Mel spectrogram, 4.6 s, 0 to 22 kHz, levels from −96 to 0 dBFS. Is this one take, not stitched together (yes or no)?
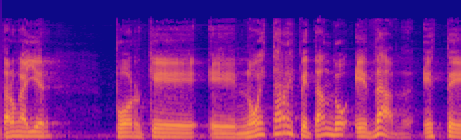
yes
